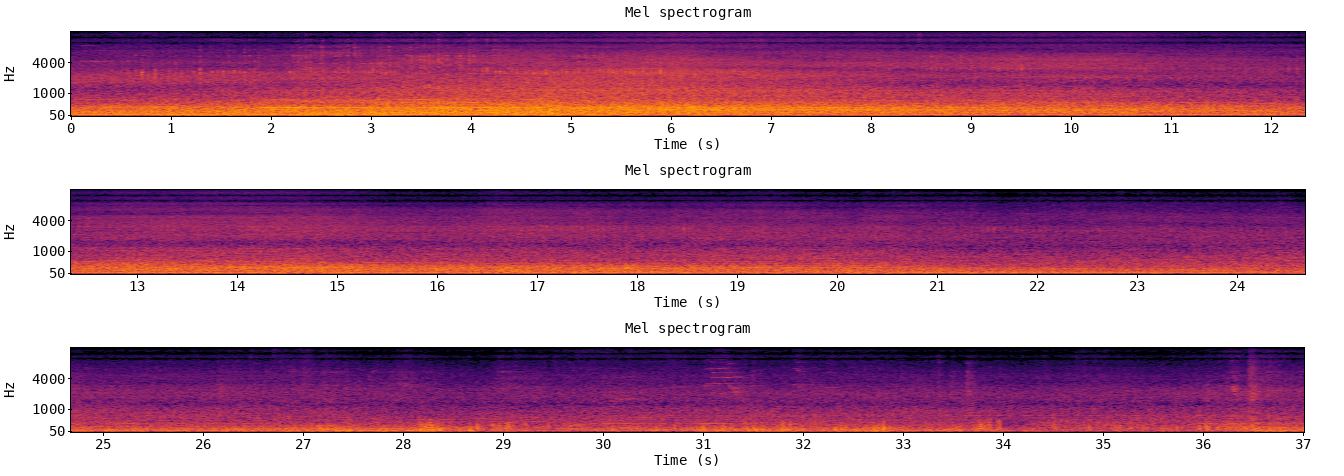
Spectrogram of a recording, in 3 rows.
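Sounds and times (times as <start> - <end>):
skid steer engine running: 0.0 - 37.0.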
